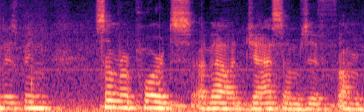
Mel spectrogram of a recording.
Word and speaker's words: JASSMs: There's been some reports about JASSMs, if I'm pronouncing that correctly. The last question, yes, JASSMs. Yeah, you're pronouncing it correctly.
